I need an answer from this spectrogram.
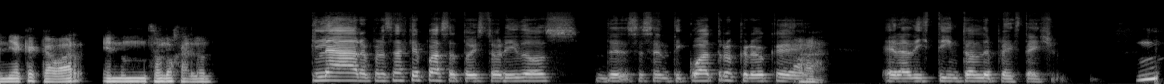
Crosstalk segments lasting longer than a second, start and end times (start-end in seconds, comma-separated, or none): none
